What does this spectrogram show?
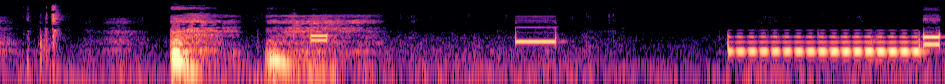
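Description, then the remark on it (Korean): A mobile phone is dialed: a couple of handling clicks, short electronic keypad beeps, then a longer, rapidly pulsing tone. No one speaks. “아이고 답답하기는 그나마 좀 해만 기둘리소 내 핸드폰으로 습경이 전화 바꿔줄 테니까네”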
